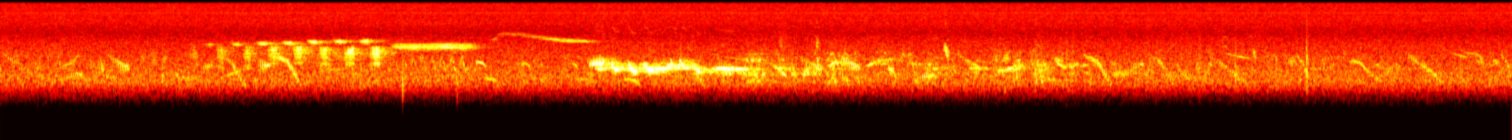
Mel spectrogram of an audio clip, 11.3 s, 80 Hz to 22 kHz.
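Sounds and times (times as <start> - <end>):
Redwing singing high thin whistled notes: 1.7 - 6.3.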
